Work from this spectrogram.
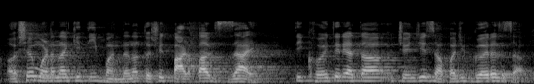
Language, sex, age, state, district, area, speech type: Goan Konkani, male, 18-30, Goa, Tiswadi, rural, spontaneous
